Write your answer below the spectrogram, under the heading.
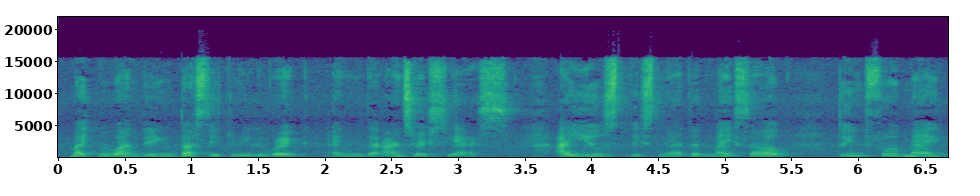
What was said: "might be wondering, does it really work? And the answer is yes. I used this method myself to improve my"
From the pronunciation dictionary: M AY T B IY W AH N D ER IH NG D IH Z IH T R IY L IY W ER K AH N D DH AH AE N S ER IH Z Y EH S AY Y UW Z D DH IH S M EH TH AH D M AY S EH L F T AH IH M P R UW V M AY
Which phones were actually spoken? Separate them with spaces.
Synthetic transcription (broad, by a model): M AY T B IY W AH N D ER IH NG D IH S IH T R IY L IY W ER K AH N D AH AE N S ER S Y EH S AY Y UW S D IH S M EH T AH D M AY S EH L F T AH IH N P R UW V M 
